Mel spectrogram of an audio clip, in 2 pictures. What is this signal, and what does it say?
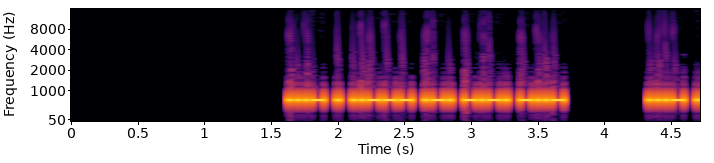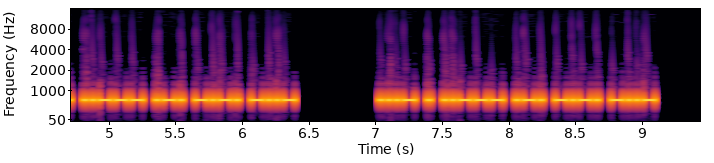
Morse code, heard as a keyed tone, about 37 wpm, 700 Hz. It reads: VE2RCX VE2RCX VE2RCX
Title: DXCC-100 Call Signs - 6 Characters - Repeated 3x - 40wpm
